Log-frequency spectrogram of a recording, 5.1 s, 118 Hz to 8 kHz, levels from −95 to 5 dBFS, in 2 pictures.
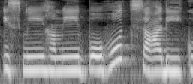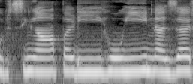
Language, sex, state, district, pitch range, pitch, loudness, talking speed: Hindi, male, Punjab, Fazilka, 220-235 Hz, 230 Hz, -14 LUFS, 95 wpm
